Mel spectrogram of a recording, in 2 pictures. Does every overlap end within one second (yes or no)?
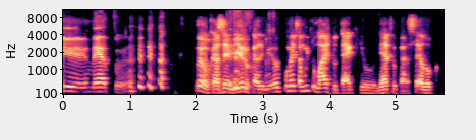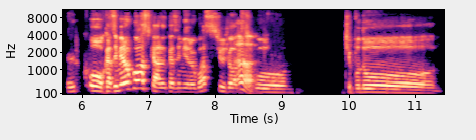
yes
